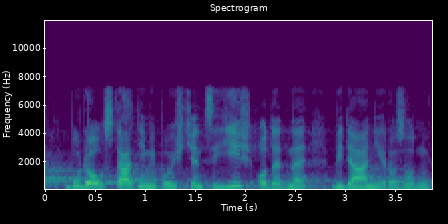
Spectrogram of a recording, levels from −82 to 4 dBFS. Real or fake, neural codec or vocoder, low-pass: real; none; 7.2 kHz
